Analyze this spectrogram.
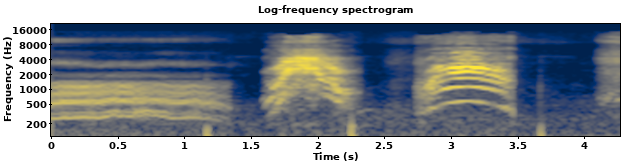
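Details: Pet cat sound for scaring away rats: a low, level drawn-out meow, then a breathy hiss-like cry and a clear arched meow that rises and falls, with faint taps between.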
